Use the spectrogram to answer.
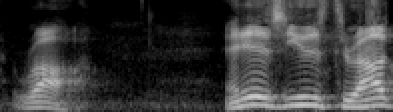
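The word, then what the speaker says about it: רע: Now, the Hebrew word for evil in this case it's a simple word, so I can pronounce it, ra.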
